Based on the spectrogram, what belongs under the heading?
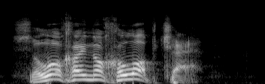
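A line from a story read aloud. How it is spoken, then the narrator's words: Growling. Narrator (Ukrainian): прогарчав дядько до Гаррі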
